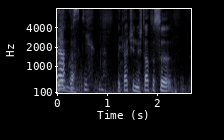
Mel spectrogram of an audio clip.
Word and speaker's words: Раковски: Да, интересно обаче защо ударението ни е оправим Раковски, а то трябва да е Раковски.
